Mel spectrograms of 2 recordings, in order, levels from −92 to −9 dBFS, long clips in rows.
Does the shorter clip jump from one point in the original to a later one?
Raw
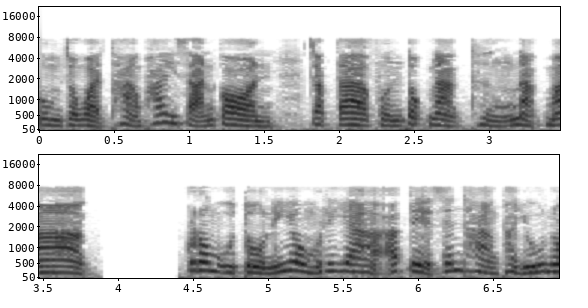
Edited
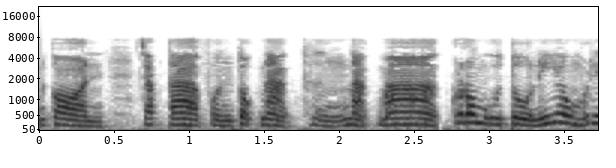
yes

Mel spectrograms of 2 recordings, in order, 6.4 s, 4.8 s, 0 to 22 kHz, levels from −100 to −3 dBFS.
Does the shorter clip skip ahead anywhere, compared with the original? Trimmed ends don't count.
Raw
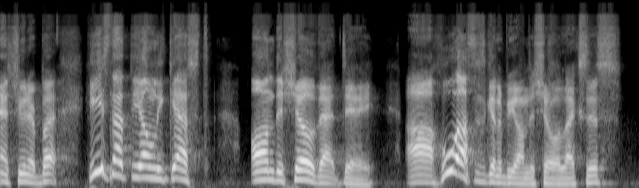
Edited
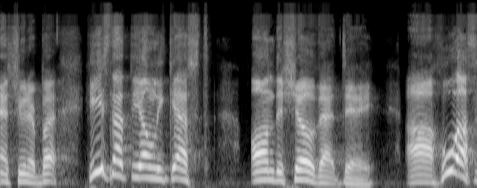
no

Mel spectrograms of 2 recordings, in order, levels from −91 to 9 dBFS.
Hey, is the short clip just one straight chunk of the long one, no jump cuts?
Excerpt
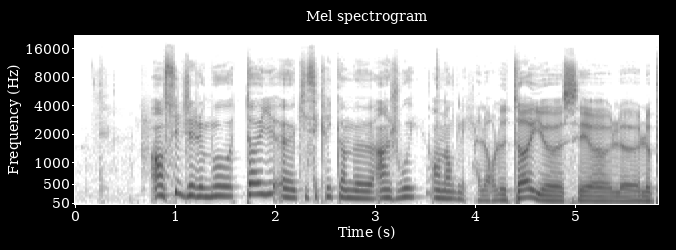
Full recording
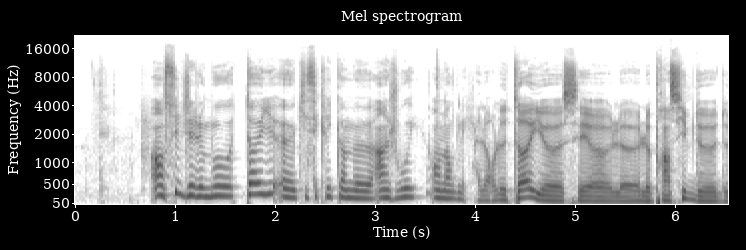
yes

